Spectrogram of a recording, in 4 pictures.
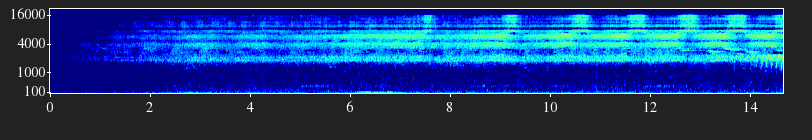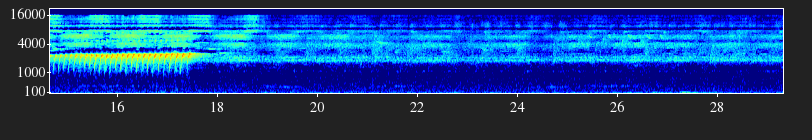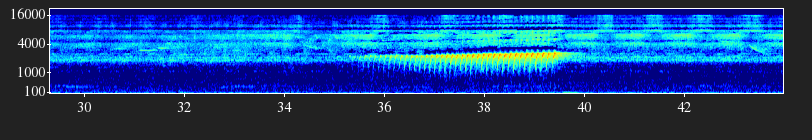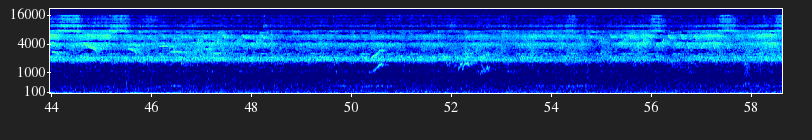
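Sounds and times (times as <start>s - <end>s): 
black-billed scythebill singing: 12.8s - 19.6s, 20.4s - 58.6s.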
